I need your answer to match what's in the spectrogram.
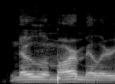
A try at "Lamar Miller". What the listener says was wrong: Yeah, you put that emphasis on the wrong word. Yeah, Lamar Miller.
